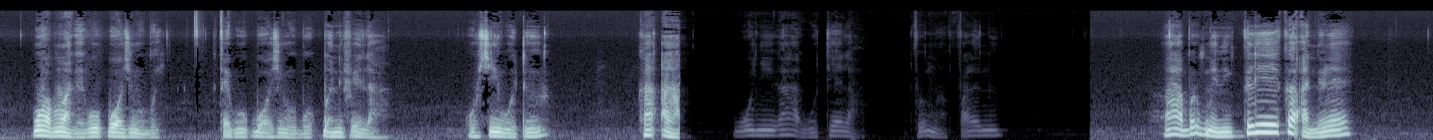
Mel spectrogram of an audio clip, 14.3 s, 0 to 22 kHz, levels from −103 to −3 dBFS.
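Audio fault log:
6.79 to 10.90 s, one channel inverted: the likely cause is one stereo channel flipping polarity, so when the two channels are summed to mono the speech, which sits equally in both, cancels against itself. For about four seconds the level drops by about 37 dB, leaving only a faint trace of whatever differed between the channels, before the speech returns at 10.90 s.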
